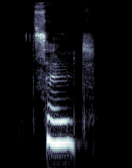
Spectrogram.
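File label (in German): "Zelt", German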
